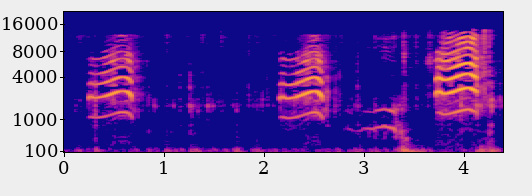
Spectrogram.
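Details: Tawny owl at a nest in Denmark, 24 March 2024, with three eggs and prey brought in, giving three high, wheezy, mewing calls about every one and a half seconds, with a softer falling note between the last two.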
